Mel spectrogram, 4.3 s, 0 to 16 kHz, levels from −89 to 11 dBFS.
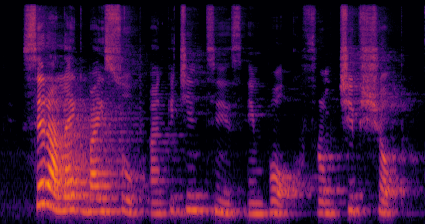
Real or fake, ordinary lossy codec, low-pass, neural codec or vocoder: real; none; 14.4 kHz; none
